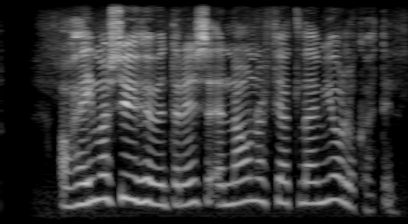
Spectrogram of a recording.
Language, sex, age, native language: Icelandic, female, 18-19, Icelandic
